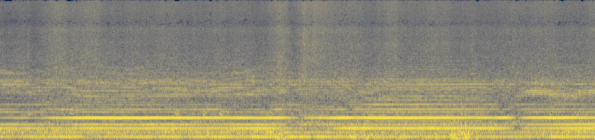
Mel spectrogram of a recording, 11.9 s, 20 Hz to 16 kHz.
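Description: Tohatsu M70C 70 hp two-stroke outboard running steadily at speed, pushing the boat along. It makes a steady hum with several held tones over a wash of noise, and dips briefly near the end.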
